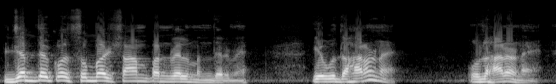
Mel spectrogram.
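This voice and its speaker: A man from Maharashtra telling devotional stories in a slow, repetitive way, like a spiritual teacher addressing followers. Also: medium pitch, animated, a little mellow, dull audio. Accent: Maharashtra, India. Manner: slow storytelling with repeated phrases. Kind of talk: devotional discourse.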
